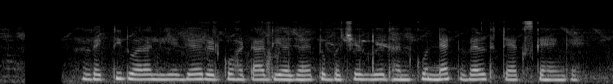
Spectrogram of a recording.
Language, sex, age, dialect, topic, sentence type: Hindi, female, 18-24, Awadhi Bundeli, banking, statement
